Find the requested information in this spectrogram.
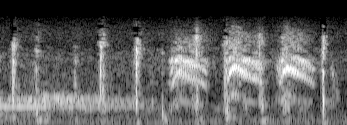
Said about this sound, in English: You hear that? Could mean Indians made a camp. Those crows ain't flying. Figure they're sitting in the trees waiting for a handout. Uh, unless they're feeding on carrion.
